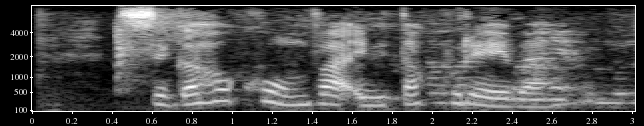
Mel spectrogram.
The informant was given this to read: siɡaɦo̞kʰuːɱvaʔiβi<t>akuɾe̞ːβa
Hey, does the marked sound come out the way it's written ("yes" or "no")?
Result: yes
